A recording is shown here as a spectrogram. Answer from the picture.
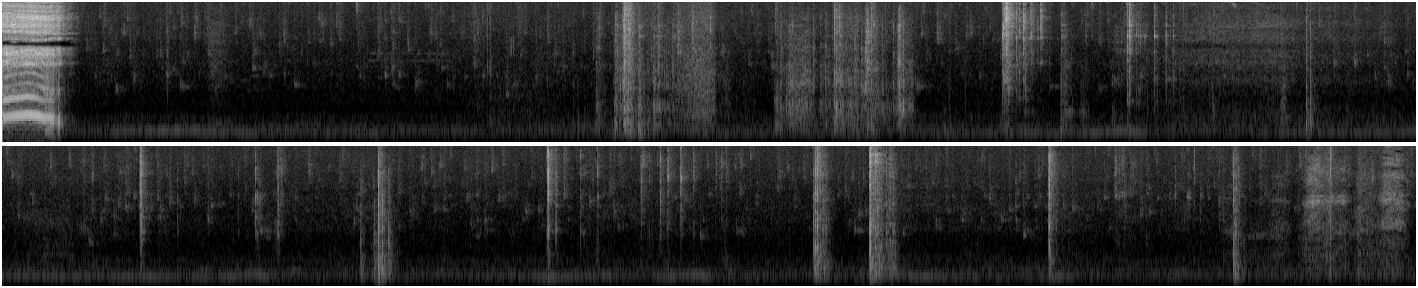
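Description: Scattered short clicks and taps, with a few brief rustling bursts, over a faint steady low hum.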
